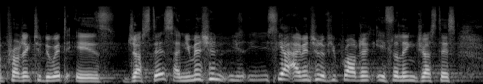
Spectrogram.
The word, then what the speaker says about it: JSTZ: So JSTZ, pronounced Justice, is an experimental roll-up that you can try with a JavaScript execution environment.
